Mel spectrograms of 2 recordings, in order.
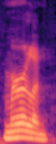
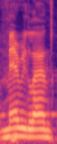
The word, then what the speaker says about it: Maryland: emailed from he says the natives pronounce Maryland he's written mu u mu RR LAN Merlin Merlin or the Merlin though if you want to do the standard British version merry lads make merry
